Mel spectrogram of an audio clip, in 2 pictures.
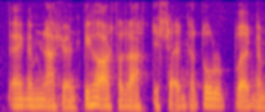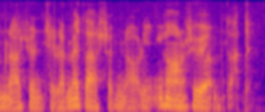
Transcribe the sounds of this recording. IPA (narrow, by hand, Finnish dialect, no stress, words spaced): eŋkæ minæ syønyt pihɑstɑ læhtˑiːsːæ eŋkæ tultˑuː eŋkæ minæ syønyt sielˑæ metæsːæ minæ olin ihɑn syømætæk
